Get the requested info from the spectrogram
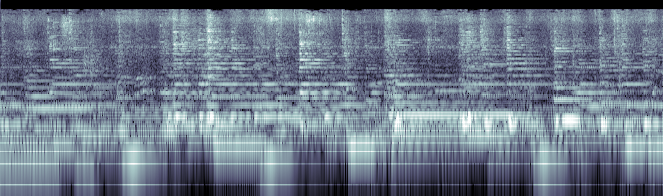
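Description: A small, high-pitched plucked string instrument and an acoustic guitar play an instrumental passage together.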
